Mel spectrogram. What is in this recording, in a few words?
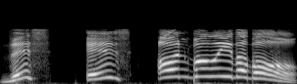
commentator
